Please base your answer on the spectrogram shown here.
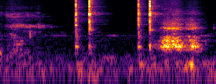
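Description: Computer mouse clicking in two quick double clicks about half a second apart, close and fairly quiet, with a faint murmur of room noise between them.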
